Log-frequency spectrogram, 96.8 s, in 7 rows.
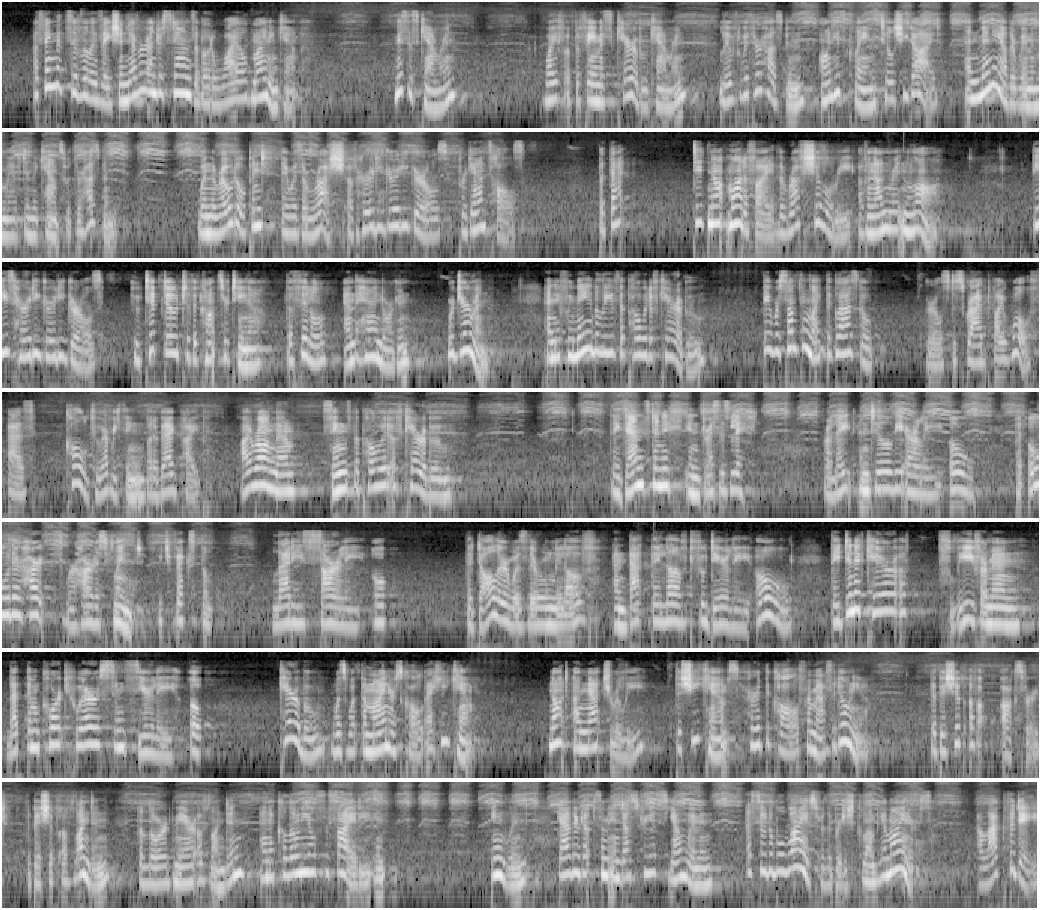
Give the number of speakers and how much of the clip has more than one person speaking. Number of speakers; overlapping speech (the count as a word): one, no overlap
